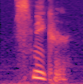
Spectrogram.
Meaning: 1. One who sneaks 2. An athletic shoe with a soft, rubber sole. A trainer 3. A vessel of drink 4. A large cup (or small basin) with a saucer and cover 5. A sneaker male
- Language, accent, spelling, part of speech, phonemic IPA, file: English, US, sneaker, noun, /ˈsnikɚ/, En-us-sneaker.ogg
